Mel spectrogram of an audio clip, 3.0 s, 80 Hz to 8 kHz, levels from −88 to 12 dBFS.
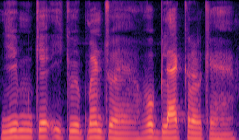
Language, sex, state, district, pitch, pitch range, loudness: Hindi, male, Jharkhand, Ranchi, 130 Hz, 120-145 Hz, -19 LUFS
